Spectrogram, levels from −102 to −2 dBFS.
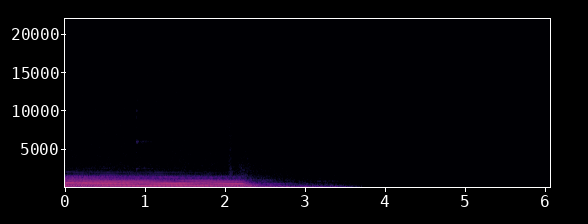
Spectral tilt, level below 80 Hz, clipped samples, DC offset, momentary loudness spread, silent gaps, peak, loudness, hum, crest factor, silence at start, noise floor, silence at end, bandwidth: -9 dB/octave; -74 dBFS; under 0.1%; under 0.1%; 4 LU; none; -44 dBFS; -57 LUFS; none; 14 dB; 0 s; -81 dBFS; 2.7 s; 6 kHz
